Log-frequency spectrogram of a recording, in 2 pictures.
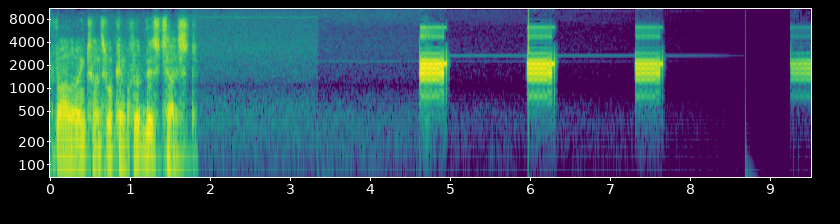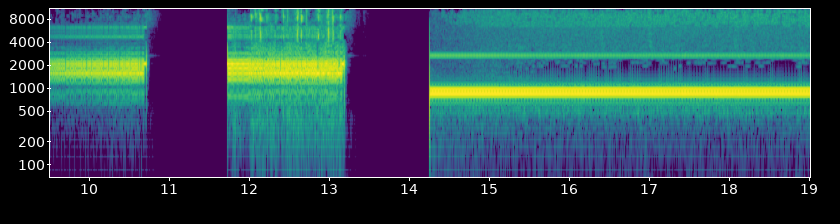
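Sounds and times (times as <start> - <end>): buzzy digital data tones: 12.0 - 13.2.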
